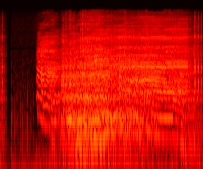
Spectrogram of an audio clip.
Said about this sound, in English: I heard that there was a door, right? That was supposed to be a door opening. It was some sort of squeaky sound.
